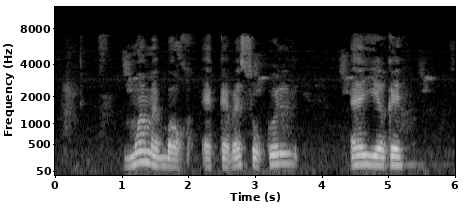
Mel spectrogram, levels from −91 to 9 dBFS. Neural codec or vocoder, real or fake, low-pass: none; real; 7.2 kHz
